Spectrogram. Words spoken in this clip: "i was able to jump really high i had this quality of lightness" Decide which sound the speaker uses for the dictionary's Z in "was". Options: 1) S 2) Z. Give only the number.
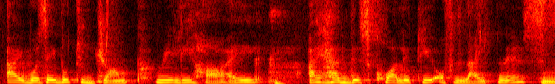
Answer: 2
